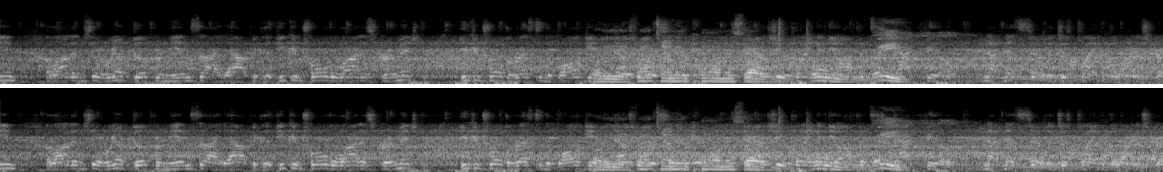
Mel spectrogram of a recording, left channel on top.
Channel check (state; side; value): normal; both; correlation 0.57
